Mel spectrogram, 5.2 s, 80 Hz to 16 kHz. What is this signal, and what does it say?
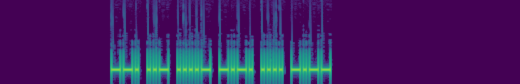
Morse code, heard as a keyed tone, about 40 wpm, 700 Hz. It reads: GU4CHY
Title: Call Signs Repeated 3x - 40wpm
